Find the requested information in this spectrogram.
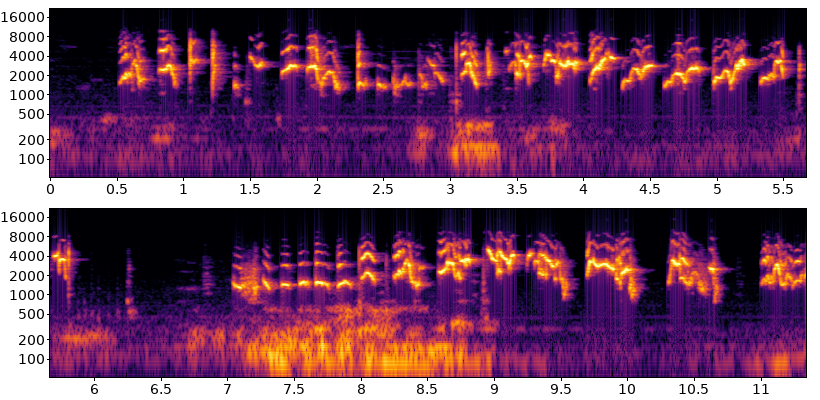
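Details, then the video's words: Pet budgie singing in the manner of a cockatiel: nearly continuous rapid chirping and whistled trills about three notes a second, one brief break, and a soft low rumble during the second half. "A budgie that sings like a cockatiel"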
